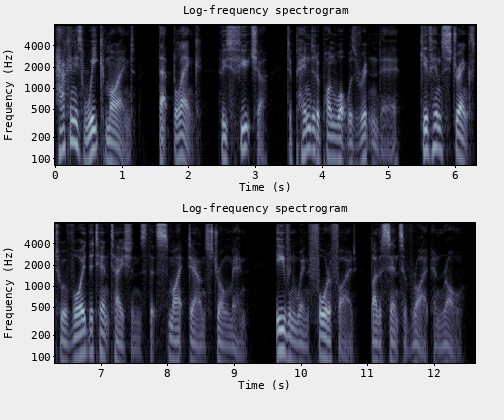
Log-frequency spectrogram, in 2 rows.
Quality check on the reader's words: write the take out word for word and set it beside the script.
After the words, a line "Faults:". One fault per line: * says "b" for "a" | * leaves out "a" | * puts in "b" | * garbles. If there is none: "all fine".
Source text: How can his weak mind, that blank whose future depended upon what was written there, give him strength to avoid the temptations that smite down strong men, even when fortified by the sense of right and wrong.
How can his weak mind, that blank whose future depended upon what was written there, give him strength to avoid the temptations that smite down strong men, even when fortified by the sense of right and wrong.
Faults:
all fine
